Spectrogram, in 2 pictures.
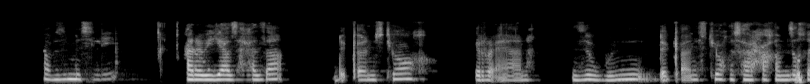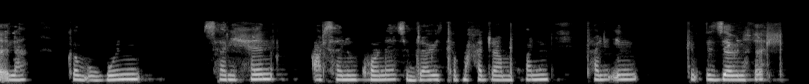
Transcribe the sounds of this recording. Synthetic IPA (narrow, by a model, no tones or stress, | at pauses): ʔaβzimɨsli | ʕaɾɐβɨjːazɨħaza | d̪ɐkʼːɐnɨst̪ʰijo̞x | jɪɾɐ̰ʔa̰jana | ʔɨziwʊnd̪ɐkʼːɐ̰nɨst̪ʰijoxsɐɾħakʰɐmzɨxɨʔlɐ | kʰɐmʔuwʊn | sɐɾiħɨn | ʕaɾsɐnɨnkʰo̞nɐsɨd̪ɾawit̪̚kʰɐβmaħad̪ɐɾamɨxanɨn | kʰaliʔɪn | kʰɨnʔɨzɐβnɨxɨʔɨl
